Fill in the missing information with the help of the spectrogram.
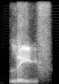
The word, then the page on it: leaf: British English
